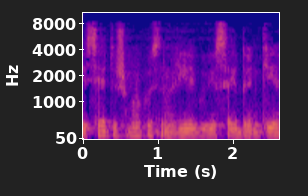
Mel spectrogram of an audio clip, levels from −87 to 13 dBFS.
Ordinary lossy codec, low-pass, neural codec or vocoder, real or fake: MP3, 32 kbps; 9.9 kHz; codec, 24 kHz, 3 kbps, HILCodec; fake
